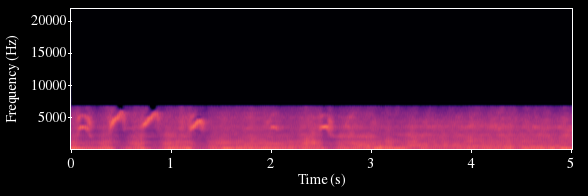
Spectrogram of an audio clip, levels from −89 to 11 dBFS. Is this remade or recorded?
remade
